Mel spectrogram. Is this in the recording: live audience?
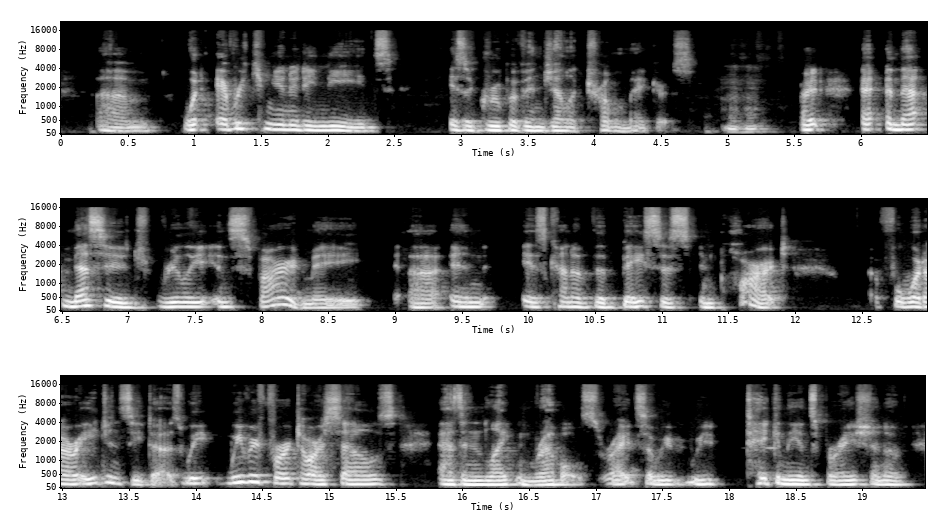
no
